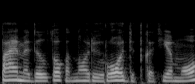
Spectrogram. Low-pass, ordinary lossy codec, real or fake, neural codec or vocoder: 7.2 kHz; Opus, 64 kbps; real; none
